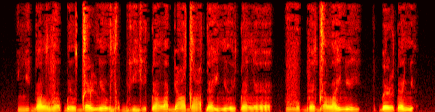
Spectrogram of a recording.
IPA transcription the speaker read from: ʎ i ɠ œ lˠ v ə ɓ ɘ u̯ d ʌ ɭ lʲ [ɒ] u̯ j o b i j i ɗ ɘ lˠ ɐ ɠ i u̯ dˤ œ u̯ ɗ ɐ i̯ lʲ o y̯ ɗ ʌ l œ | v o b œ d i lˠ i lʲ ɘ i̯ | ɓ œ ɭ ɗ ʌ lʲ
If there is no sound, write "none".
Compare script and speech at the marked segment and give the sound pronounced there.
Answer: ʌ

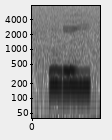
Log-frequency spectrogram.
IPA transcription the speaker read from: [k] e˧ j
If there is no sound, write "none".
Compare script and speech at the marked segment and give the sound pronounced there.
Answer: ŋ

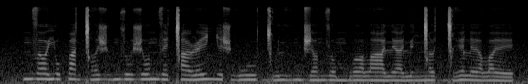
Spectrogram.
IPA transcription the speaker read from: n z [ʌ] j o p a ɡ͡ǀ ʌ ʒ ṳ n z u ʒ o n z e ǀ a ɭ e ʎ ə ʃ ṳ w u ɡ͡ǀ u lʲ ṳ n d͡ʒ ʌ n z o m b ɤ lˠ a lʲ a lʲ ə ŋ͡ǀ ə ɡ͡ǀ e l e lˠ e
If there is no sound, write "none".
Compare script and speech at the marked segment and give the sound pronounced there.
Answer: ʌ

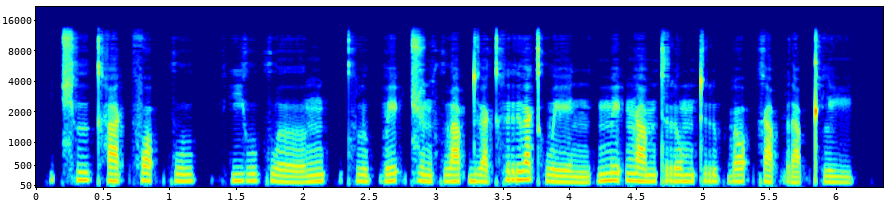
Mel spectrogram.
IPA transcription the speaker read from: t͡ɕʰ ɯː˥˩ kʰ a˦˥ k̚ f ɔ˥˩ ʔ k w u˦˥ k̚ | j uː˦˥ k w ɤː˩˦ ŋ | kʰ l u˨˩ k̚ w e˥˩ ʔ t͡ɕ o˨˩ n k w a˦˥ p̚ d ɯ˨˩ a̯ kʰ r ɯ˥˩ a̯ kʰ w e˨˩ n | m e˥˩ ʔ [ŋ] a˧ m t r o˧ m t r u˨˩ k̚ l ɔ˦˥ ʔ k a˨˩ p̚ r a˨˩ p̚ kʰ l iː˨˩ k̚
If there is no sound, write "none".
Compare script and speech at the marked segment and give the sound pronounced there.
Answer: ŋ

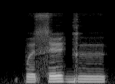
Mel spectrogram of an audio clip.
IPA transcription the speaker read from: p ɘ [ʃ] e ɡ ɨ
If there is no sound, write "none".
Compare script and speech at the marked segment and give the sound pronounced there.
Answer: s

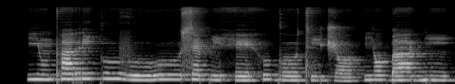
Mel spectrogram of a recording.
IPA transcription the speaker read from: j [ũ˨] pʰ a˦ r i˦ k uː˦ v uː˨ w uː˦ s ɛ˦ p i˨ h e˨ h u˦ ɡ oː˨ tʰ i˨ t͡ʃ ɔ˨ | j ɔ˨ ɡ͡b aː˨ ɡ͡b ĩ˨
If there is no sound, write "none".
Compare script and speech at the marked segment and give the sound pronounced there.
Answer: ũ˨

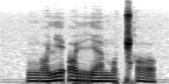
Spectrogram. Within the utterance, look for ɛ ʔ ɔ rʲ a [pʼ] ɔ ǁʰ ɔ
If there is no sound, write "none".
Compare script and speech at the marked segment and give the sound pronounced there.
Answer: m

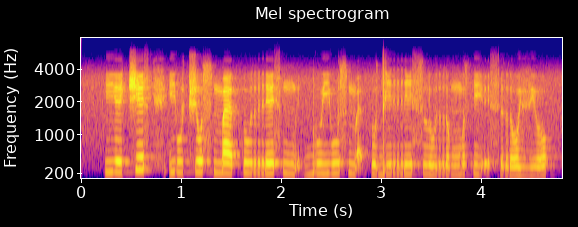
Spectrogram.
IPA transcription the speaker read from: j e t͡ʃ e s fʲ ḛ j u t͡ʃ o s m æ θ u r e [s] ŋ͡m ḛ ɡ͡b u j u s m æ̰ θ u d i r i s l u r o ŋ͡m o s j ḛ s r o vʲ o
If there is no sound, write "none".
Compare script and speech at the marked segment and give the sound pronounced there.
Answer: s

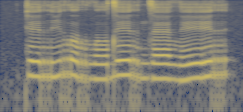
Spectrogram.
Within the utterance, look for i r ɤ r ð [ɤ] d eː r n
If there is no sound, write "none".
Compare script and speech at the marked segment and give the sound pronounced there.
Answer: ɤ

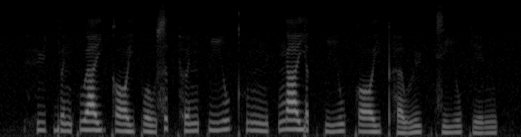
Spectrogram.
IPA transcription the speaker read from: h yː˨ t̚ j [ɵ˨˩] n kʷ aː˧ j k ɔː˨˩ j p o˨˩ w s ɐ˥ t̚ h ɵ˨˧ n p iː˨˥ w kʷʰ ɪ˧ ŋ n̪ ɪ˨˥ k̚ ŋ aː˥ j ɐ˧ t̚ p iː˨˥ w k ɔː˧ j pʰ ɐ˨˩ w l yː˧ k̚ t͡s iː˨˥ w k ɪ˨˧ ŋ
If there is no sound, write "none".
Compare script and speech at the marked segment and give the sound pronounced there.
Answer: ɵ˨˩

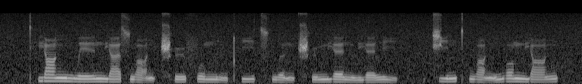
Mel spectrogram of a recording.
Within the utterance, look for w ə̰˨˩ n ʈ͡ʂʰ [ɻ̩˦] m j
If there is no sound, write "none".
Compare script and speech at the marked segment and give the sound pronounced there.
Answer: ɻ̩˦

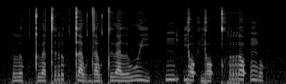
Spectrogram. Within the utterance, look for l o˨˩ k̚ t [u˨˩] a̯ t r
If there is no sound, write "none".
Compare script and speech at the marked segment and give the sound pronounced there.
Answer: u˩˦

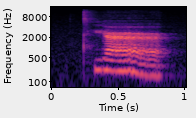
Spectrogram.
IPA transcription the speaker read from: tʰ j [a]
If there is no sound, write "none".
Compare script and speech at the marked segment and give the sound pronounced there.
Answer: æ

